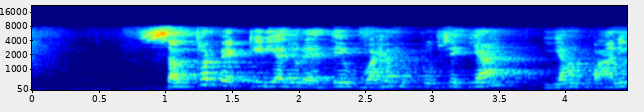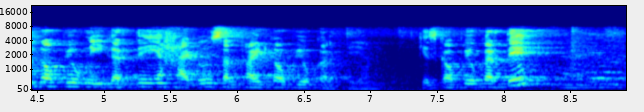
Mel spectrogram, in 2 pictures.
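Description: A man speaks clearly and with animation, close by.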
